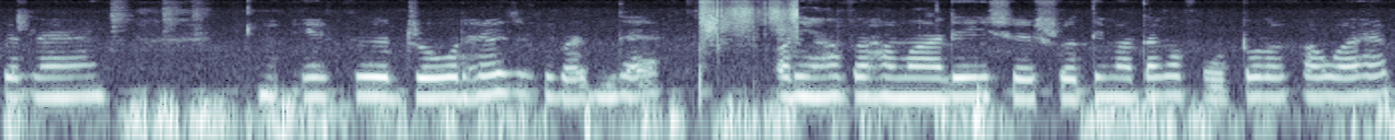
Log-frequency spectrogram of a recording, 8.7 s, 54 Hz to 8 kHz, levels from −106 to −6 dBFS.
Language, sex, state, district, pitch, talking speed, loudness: Hindi, female, Bihar, Katihar, 250 Hz, 125 wpm, -18 LUFS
